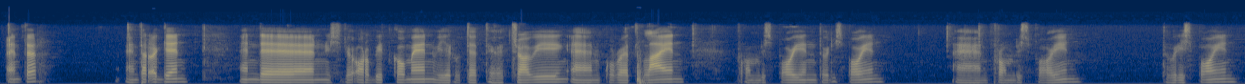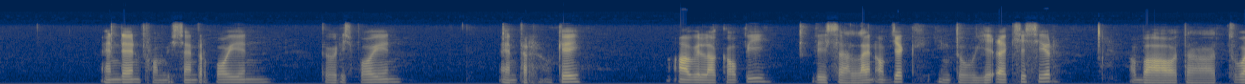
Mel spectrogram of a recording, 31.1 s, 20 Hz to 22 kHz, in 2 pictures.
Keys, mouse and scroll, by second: 0.0 Return, 3.8 middle click, 6.3-7.0 scroll up 1, 7.0 middle click, 7.7 l, 8.6 space, 9.7 click, 11.7 space, 13.7 click, 14.2 middle click, 16.3 click, 16.9 space, 19.0 click, 21.7 space, 23.8 Escape, 24.3-25.5 typing, 26.0 click, 27.4 space, 27.9 click, 30.7-31.1 typing.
